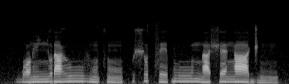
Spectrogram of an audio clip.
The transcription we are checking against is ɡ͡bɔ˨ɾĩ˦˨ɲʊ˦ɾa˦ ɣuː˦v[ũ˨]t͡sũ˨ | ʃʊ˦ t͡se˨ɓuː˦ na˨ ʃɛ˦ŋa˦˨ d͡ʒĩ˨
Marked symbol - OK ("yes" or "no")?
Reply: yes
